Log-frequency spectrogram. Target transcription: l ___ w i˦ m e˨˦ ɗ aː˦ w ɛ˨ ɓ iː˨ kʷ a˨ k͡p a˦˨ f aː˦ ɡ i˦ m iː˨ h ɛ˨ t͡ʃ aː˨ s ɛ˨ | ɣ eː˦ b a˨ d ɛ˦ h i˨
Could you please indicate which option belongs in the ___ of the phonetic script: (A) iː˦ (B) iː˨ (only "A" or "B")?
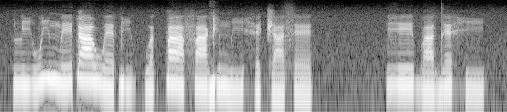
B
